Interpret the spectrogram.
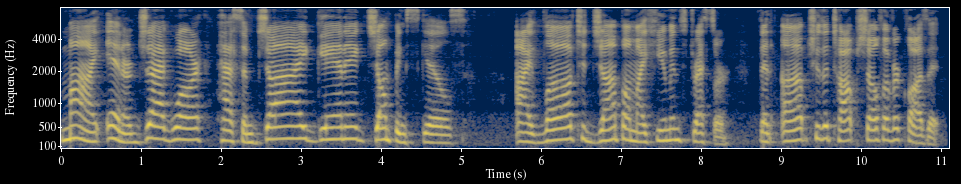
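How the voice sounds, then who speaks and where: A woman's voice: fairly high pitch, takes it slowly, fairly bright tone. A woman voicing a smug, mischievous pet cat in a storybook, with a boastful, emphatic delivery. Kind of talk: storybook read-aloud.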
